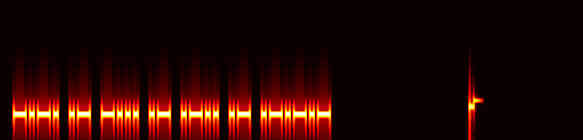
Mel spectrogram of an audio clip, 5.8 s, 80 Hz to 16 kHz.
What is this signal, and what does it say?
Morse code, heard as a keyed tone, about 30 wpm, 700 Hz. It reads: CABALA.
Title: Pangram Challenge v2 - 30wpm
